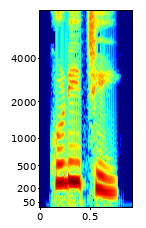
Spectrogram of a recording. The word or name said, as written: ಖಡಚಿ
